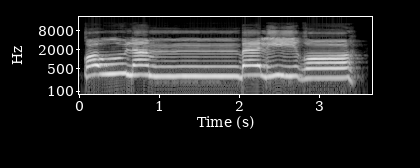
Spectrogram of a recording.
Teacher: ہم تنوین کو جو ہے میم کے ساتھ ملا کر پڑھیں گے اور ہم یہاں غنہ بھی کریں گے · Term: انقلاب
